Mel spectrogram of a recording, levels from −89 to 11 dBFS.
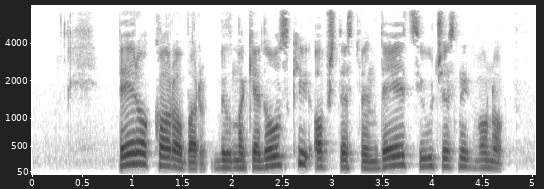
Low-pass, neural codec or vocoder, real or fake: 7.2 kHz; none; real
